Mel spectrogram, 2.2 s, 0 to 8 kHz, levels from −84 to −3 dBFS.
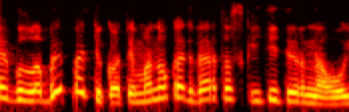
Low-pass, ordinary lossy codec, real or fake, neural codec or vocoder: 7.2 kHz; Opus, 16 kbps; real; none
